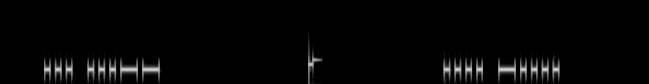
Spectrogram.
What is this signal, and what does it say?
Morse code, heard as a keyed tone, about 22 wpm, 700 Hz. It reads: S3 H6
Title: Single-Letter Single-Number 22wpm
